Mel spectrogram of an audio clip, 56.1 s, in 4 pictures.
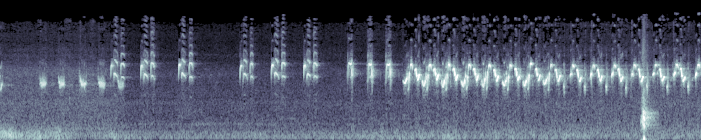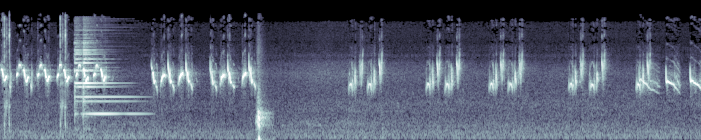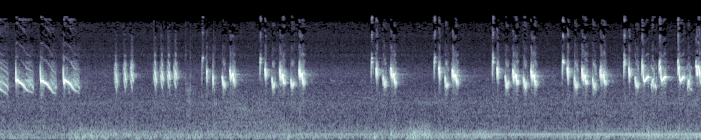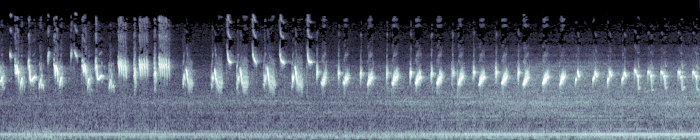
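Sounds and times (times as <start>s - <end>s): small birds chirping: 0.0s - 19.4s, 20.9s - 21.8s, 22.4s - 24.6s, 25.2s - 56.0s.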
